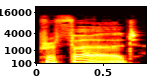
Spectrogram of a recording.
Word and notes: preferred: British English

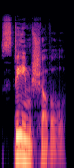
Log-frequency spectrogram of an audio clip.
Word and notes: steam shovel: British English

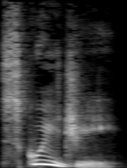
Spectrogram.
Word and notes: squeegee: British English

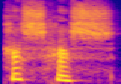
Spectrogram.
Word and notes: hush hush: British English

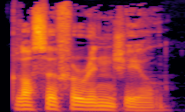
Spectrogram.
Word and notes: glossopharyngeal: British English

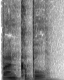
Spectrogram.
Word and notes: bankable: British English

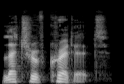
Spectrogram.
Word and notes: letter of credit: British English

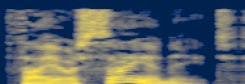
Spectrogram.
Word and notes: thiocyanate: British English

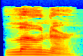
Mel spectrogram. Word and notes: loner: American English

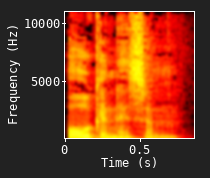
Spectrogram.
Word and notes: organism: British English

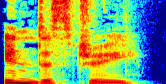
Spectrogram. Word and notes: industry: British English

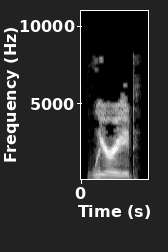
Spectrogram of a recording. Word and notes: wearied: British English

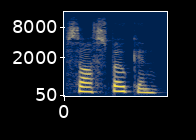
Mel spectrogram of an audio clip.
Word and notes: soft spoken: American English

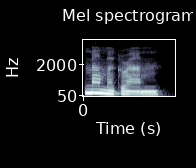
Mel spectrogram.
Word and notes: mammogram: British English

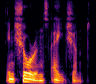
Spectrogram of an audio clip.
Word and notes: insurance agent: British English

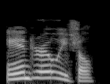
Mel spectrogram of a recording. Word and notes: androecial: British English

